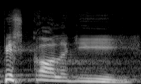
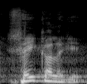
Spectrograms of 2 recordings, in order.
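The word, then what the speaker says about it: psychology: ತರ ಉಚ್ಚಾರಣೆ ಮಾಡಬೇಕು ಅಂದ್ರೆ ಪಿಸ್ಕಾಲಜಿ ಯಾರಾದರೂ ಪಿಸ್ಕಾಲಜಿ ಅಂತ ಹೇಳ್ತಾರಾ ಯಾರು ಹೇಳೋದಿಲ್ಲ ಸೈಕಾಲಜಿ ಪಿ ಏನಾಯ್ತು ಸೈಲೆಂಟ್ ಯಾಕೆ ಸೈಲೆಂಟ್ ಯಾಕೆ ಸೈಲೆಂಟ್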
